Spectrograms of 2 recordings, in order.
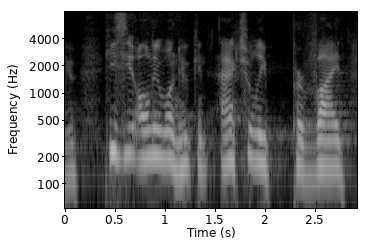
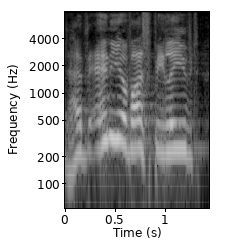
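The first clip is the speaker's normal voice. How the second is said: high, loud sneer; indignant retort; 7 semitones higher, 10 dB louder than usual. Acted. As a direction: scorn the very idea. Pharisees scolding again.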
